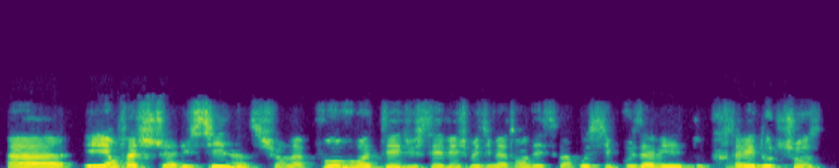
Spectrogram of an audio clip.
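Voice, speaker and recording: A woman hosting a podcast and coaching women, talking in a relaxed, chatty way with slang and advice. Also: mid-range voice, quick pace, no echo. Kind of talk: casual podcast conversation.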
